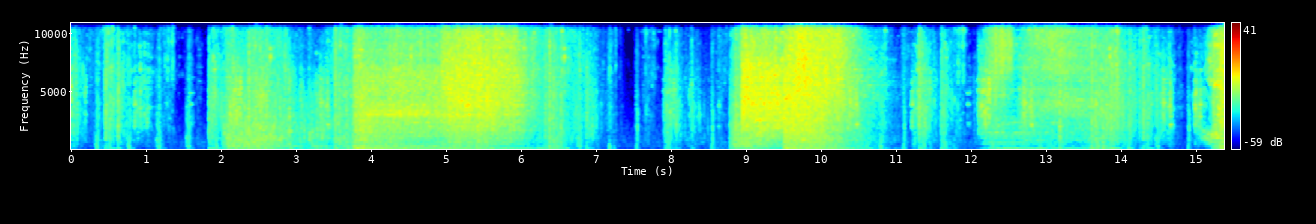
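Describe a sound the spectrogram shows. Ice crystals burst and shatter with a loud crackling roar.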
